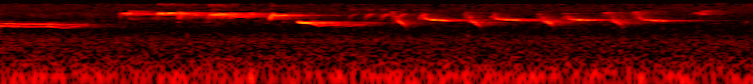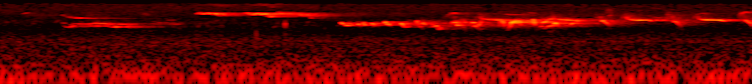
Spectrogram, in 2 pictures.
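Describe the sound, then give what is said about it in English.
Several birds sing and chirp almost continuously in overlapping bright phrases over a steady low outdoor rumble like wind or traffic, recorded at Clent Hills while walking back to the car park. No one is talking. “Just hear some wonderful birdsong.”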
